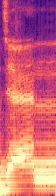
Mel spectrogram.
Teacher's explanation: হরকতের বামে নুনের উপরে তাসদি আছে তাই এই জিম নুনের সাথে গুন্নার সহিত পড়বো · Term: ওয়াজিব গুন্না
